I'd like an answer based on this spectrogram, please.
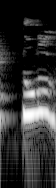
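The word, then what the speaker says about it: tomb: वो क्या होता है, टूम होता है। तो टूम जो है इसमें बी जो है वो साइलेंट होता है, ठीक है।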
